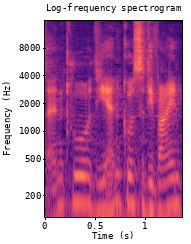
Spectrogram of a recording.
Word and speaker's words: Enku: Enku pronounced Enku.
